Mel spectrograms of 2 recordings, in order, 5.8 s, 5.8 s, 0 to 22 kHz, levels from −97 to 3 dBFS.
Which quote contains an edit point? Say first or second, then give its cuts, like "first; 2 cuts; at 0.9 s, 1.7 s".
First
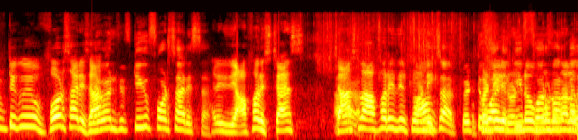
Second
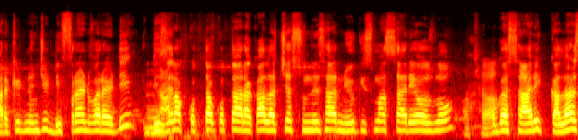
second; 1 cut; at 1.7 s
